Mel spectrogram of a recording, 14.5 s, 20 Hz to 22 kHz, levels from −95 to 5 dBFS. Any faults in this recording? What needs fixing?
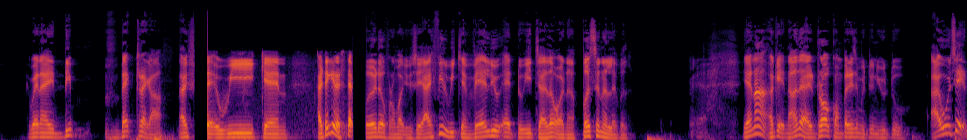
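From 2.90 to 5.48 s, right after "ah I" and back by "from what you say", the speech goes dull and boxy with nothing above 4.8 kHz, shifts level by a few dB, and picks up a new noise floor around 40 dB down, with a 0.2 s gap at the switch. That's likely an input switched to a poorer device, a different mic or a headset call profile. Lock the input device before recording so the system can't swap it mid-take.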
